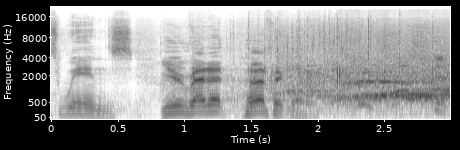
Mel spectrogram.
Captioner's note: cheering and applause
